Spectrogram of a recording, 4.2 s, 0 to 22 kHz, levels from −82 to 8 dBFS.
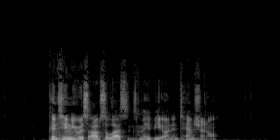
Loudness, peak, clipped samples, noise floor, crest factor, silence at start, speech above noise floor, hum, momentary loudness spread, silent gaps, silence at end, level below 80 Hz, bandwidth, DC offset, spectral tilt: -33 LUFS; -12 dBFS; under 0.1%; -77 dBFS; 22 dB; 0.75 s; 44 dB; none; 12 LU; none; 1 s; -56 dBFS; 14 kHz; under 0.1%; -4 dB/octave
